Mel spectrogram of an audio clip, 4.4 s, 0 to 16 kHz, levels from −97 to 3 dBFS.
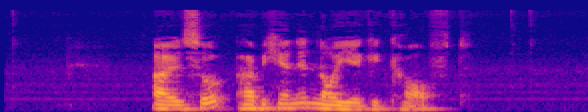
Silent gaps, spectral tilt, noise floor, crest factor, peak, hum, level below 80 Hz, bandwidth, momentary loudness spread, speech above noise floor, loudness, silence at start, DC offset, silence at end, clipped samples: none; -7 dB/octave; -66 dBFS; 22 dB; -2 dBFS; none; -62 dBFS; 11.5 kHz; 10 LU; 44 dB; -23 LUFS; 1.15 s; under 0.1%; 1.1 s; under 0.1%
